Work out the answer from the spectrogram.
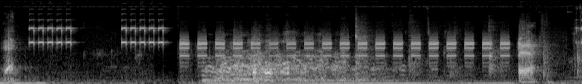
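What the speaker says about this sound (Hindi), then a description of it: "इसका अलार्म बंद करो तो उसका अलार्म शुरू होता है, उसका बंद करो तो इसका शुरू हो जाता है यार।" Several alarm clocks in a home ring in turn, with loud, repeated rapid electronic beeping bursts that stop and start again, overlapping with a busier clatter of ringing in the middle.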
